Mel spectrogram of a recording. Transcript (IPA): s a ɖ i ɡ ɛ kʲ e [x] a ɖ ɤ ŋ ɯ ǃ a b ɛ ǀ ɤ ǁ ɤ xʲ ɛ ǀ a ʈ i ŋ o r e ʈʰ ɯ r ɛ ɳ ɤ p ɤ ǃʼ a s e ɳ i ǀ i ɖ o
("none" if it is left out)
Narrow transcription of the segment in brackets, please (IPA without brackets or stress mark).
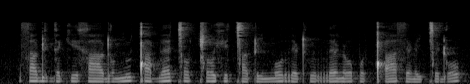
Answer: x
